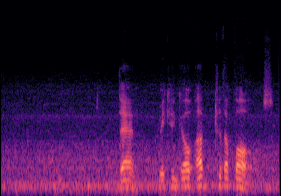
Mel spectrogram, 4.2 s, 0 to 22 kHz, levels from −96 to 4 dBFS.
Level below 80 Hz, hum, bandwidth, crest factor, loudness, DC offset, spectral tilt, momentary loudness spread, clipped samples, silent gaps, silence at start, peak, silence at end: -60 dBFS; none; 6.4 kHz; 22 dB; -27 LUFS; under 0.1%; -9 dB/octave; 20 LU; under 0.1%; none; 0.05 s; -8 dBFS; 0 s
